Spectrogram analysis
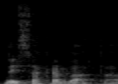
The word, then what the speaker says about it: Nisargadatta: Nisargadatta. Okay, cool. Nisargadatta. Yeah. I'll never get it. Okay. Nisargadatta.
